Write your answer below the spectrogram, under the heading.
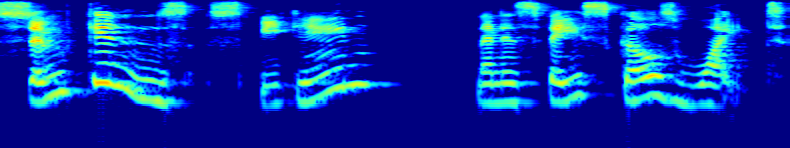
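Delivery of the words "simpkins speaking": soft, self-important, pompous telephone voice. Reading a boy's account of his father answering the phone: very important telephone voice. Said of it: "says in his very important telephone voice".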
